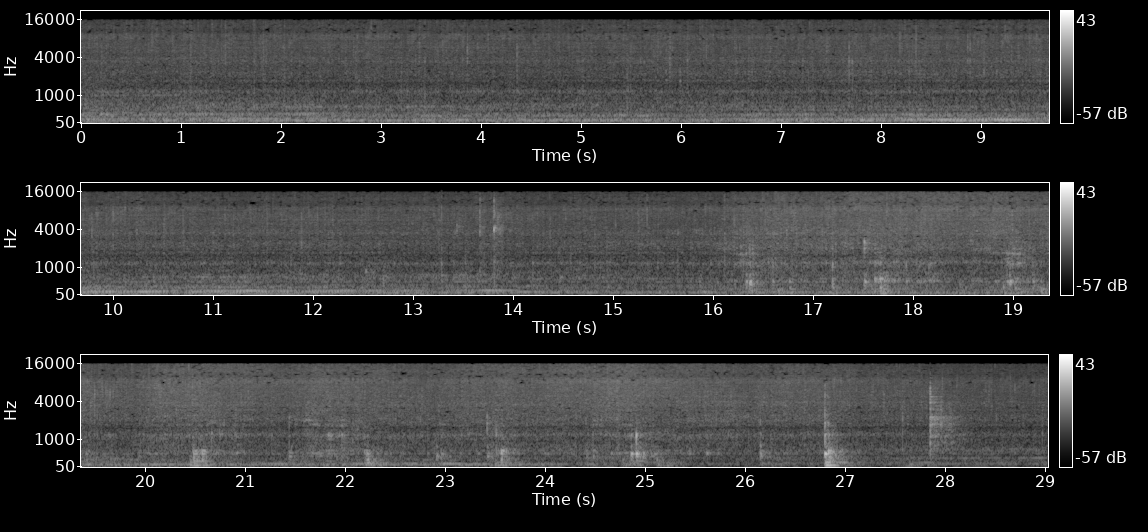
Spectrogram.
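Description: Mutton and onions sizzling in a pot, with a spoon knocking and scraping against the pot as the spices are stirred in, the knocks coming in the second half and loudest near the end.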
